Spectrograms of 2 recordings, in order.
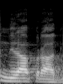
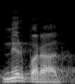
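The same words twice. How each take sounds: First: निरापराध with long "raa" early; wrong form. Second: निरपराध with short "nir"; correct form. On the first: Teacher shows what students write, निरापराध with long "raa". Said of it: "जो कि गलत है". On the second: Teacher corrects students, निरपराध without the long "raa". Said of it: "सही है". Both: Shown as a demonstration.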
